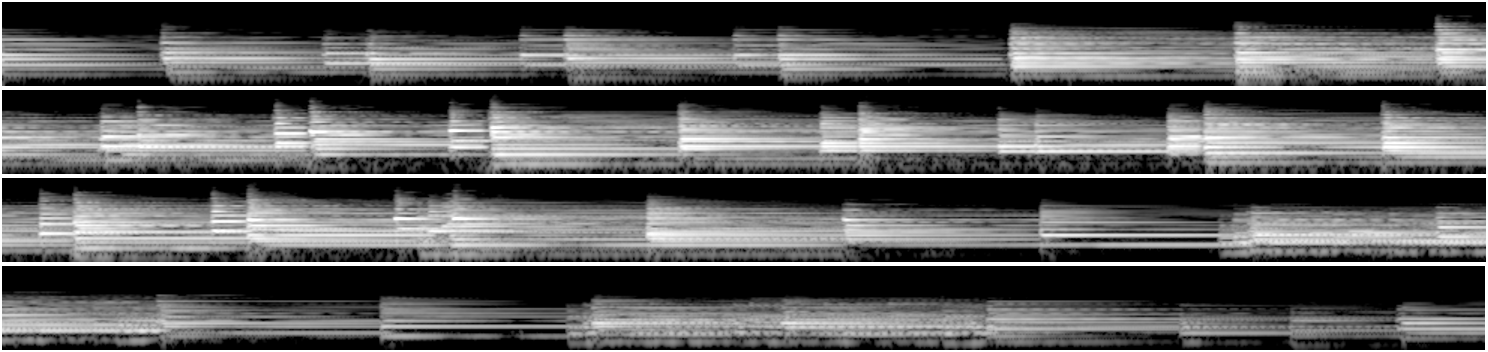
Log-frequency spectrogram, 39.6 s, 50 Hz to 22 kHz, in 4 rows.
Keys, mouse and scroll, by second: 5.0 click, 7.9 right click, 8.0 right click, 14.3 s, 15.3 y, 29.1 y, 30.4-36.2 middle drag, 36.2 click.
